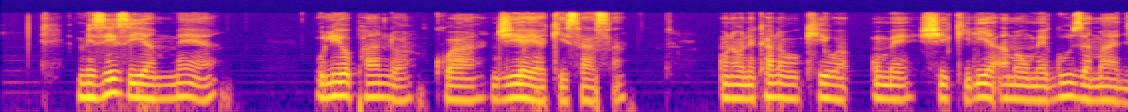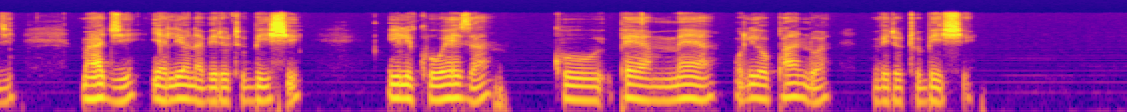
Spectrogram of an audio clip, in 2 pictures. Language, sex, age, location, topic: Swahili, male, 25-35, Nairobi, agriculture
